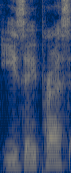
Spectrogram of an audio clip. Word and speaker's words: Ize Press: these are from it's I think it's pronounced e press everyone's pronouncing it eyes but I'm pretty sure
